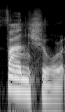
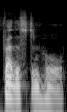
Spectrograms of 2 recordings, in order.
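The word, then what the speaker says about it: Featherstonehaugh: And it's particularly the case among upper class names like Cholmondeley, which is pronounced Chumley, and Featherston Hall, which is often pronounced Fanshawe, except when it's not, except when the families decided that they want it to be pronounced Featherston Hall.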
